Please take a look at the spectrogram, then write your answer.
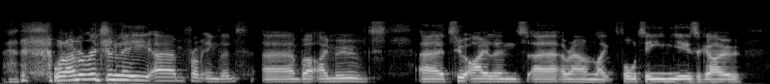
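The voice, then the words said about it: English accent, not Irish. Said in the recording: “That's not a Cork accent”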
